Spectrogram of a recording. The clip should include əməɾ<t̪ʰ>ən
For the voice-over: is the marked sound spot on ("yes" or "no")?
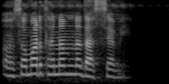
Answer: yes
